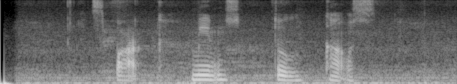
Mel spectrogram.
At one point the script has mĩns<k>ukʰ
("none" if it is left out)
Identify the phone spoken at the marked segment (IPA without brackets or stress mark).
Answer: t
